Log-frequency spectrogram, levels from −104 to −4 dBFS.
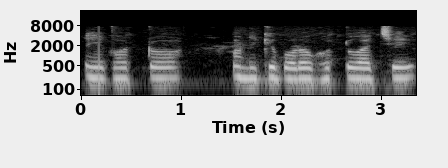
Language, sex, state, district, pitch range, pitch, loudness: Bengali, female, West Bengal, Jalpaiguri, 210-225 Hz, 220 Hz, -32 LUFS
